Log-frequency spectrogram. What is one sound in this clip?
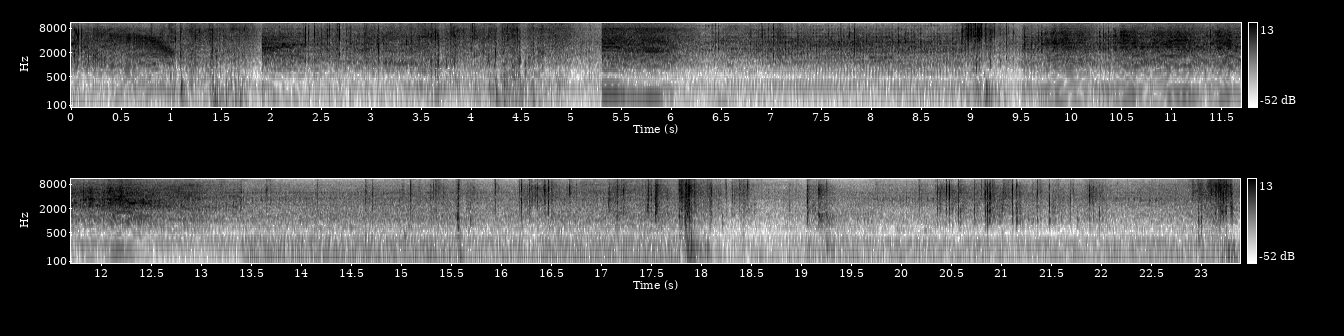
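A falling tree crashes to the ground.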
